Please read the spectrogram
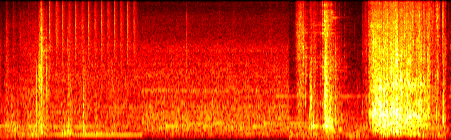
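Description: Lumps of charcoal poured from a scoop into a charcoal box, clattering and cracking against each other for about a second and a half near the end. Earlier, a gas stove burner's igniter clicks rapidly for about two seconds as the charcoal pan is set over the flame.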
